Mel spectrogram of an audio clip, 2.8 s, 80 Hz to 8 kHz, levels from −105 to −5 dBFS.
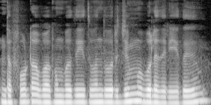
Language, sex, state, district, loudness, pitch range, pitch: Tamil, male, Tamil Nadu, Kanyakumari, -15 LUFS, 135-145 Hz, 140 Hz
